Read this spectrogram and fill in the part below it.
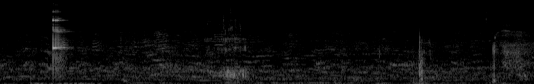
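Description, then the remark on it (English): A bright glass clink rings out early over a background of murmuring chatter, followed by a couple of softer taps later on, like drinking glasses meeting in a toast. “Cheers for the fifth time tonight.”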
